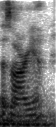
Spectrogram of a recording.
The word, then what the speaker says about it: Azaria: her in the meeting that my name is Aaria and even though the editorial assistant was pronouncing my name correctly the entire time.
